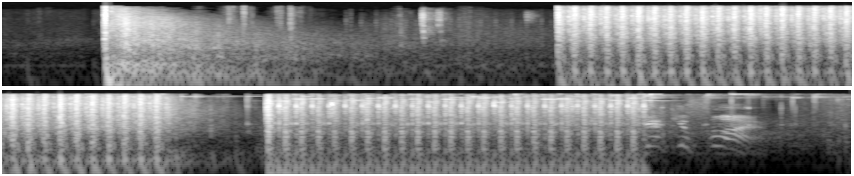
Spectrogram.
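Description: Bursts of automatic gunfire in Call of Duty Warzone: a loud opening burst that decays, then two long sustained rapid-fire strings separated by a short gap, close and dominant.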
